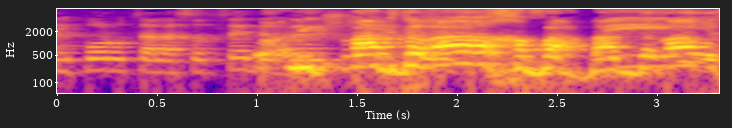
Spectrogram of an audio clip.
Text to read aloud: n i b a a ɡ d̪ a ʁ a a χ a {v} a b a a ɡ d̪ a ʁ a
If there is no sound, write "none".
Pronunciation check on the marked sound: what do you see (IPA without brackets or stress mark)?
v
